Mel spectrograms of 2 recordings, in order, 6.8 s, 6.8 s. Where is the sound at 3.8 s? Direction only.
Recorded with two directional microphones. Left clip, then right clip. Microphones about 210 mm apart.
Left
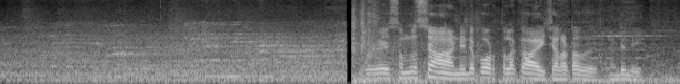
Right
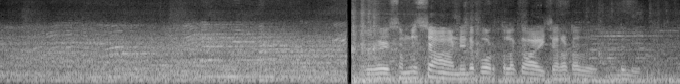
20° left (ahead or behind).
